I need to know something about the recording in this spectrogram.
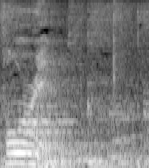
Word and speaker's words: foreign: Yeah, the G makes no sound there. I can see how that would be tricky if you are reading that. The G makes no sound at all.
